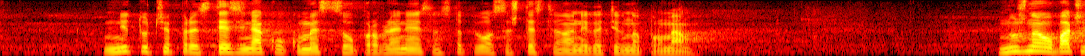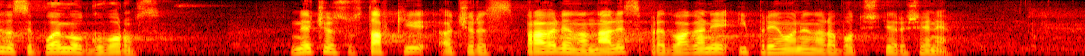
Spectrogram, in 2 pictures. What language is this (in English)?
Bulgarian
